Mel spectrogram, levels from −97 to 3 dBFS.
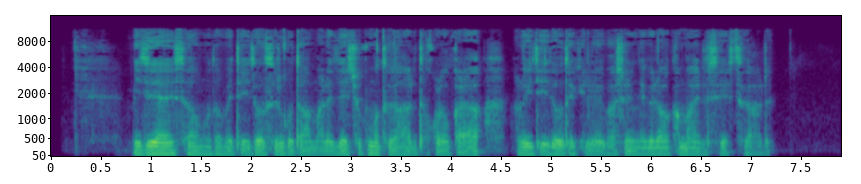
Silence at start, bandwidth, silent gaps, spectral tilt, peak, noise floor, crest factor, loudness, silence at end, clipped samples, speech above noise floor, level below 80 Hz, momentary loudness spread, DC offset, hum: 0.2 s; 11.5 kHz; none; -4 dB/octave; -8 dBFS; -72 dBFS; 22 dB; -29 LUFS; 0.7 s; under 0.1%; 43 dB; -48 dBFS; 14 LU; under 0.1%; none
